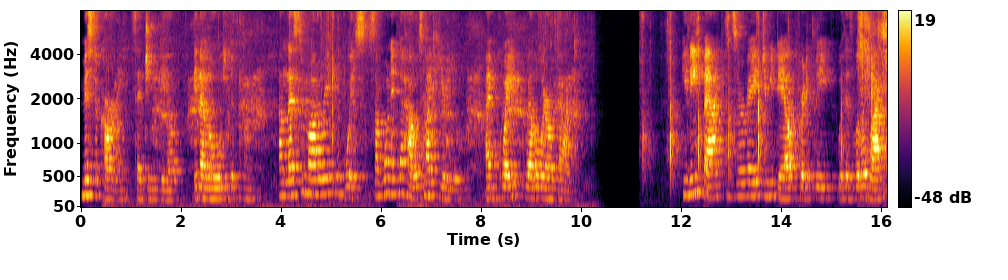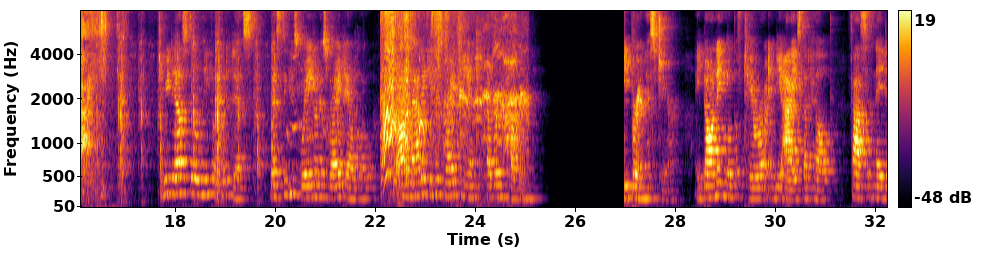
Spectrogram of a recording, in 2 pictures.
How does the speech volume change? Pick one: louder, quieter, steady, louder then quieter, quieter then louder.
steady.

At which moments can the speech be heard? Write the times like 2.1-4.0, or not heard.
0.0-9.9, 12.0-16.6, 17.6-25.1, 26.9-32.1.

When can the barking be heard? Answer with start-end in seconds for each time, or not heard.
not heard.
